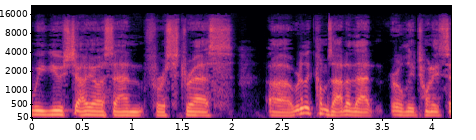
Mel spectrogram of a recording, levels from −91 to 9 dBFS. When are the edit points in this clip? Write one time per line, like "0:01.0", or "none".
none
